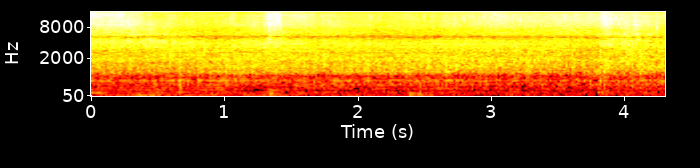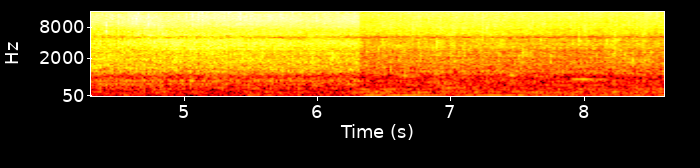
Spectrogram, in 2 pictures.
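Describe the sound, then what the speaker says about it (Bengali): Chepa pitha rice cakes fry in oil in a wok, a steady, fairly loud hiss and crackle that continues unbroken with no voices. "একটি কড়াইয়ে পরিমাণ মতো তেল দিয়ে তাতে একে একে পিঠাগুলো ছেড়ে দেব"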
